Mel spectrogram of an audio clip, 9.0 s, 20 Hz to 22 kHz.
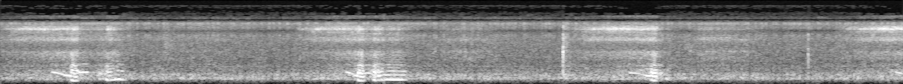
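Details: Person asleep during a 24-hour video EEG done to check for seizures: soft rhythmic snorting breaths, about three in nine seconds, over steady room hiss; snoring.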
